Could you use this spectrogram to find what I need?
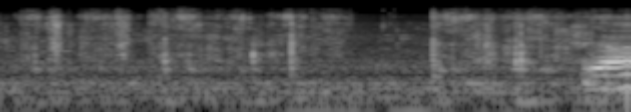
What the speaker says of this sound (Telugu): ఉప్పు వేసుకొని అయితే కలిపేసుకుందాం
